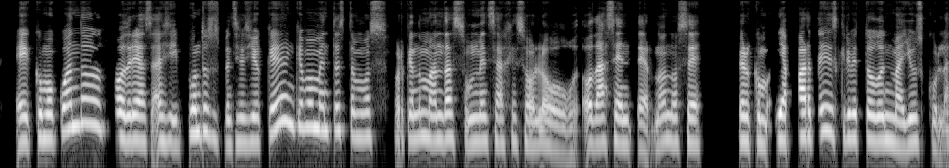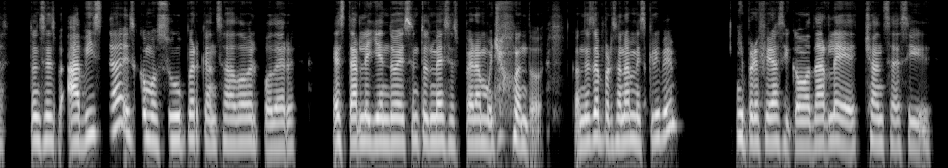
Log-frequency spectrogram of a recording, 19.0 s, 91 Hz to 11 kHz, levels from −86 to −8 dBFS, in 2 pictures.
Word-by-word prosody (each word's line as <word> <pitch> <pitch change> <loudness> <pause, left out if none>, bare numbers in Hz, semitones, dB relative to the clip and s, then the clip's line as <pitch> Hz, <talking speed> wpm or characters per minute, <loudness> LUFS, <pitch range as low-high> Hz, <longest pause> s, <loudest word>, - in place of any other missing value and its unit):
eh 190 +1 +3
como 210 -1 +2
cuándo 300 +3 +3
podrías 205 -3 +4
así 190 -2 -1
puntos 245 +4 +1
suspensivos". 190 -2 -5
Yo 195 -1 0
qué, 250 - +3
en 330 - +1
qué 295 - -1
momento 270 -3 +1
estamos, 225 -4 -4
por - - -5
qué 205 - +1
no 215 - -1
mandas 210 0 +2
un 185 - 0
mensaje 195 -1 -3
solo 180 -1 0 0.3
o - - +2
das 185 +1 +2
enter, 180 -3 -1
¿no? 190 - -2
No 190 -1 -2
sé, 185 -1 0 0.3
pero 195 0 +3
como 190 -2 -2
y - - +6
aparte 220 +5 +4
escribe 215 -4 0
todo 200 -2 +3
en 200 0 +1
mayúsculas. 180 -1 -2 0.2
Entonces, 200 0 -1
a 190 - +7
vista 240 - -1
es 230 - -1
como 205 -2 0
supercansado 190 -1 -2
el 190 -1 -4
poder 165 0 -3 0.4
estar 190 +1 +2
leyendo 190 0 +2
eso. 190 +1 0
Entonces, 195 -1 -1
me 195 - +5
desespera 185 0 -1
mucho 180 -1 -2
cuando 185 -6 -2 0.3
cuando 185 +2 -1
esa 215 +2 +2
persona 195 0 0
me 200 - 0
escribe 215 - -2 0.6
y 215 - +1
prefiero 190 0 +1
así 185 -3 -7
como 175 0 0
darle 185 -3 +1
chance 185 -1 -3
así 170 - -7
195 Hz, 195 wpm, -21 LUFS, 185-215 Hz, 0.6 s, a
